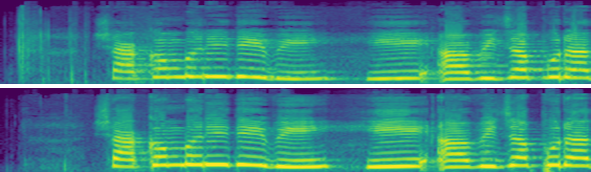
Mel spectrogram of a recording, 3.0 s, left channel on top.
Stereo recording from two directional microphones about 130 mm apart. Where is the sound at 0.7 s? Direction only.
85° right; by 2.9 s 50° right (ahead or behind).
